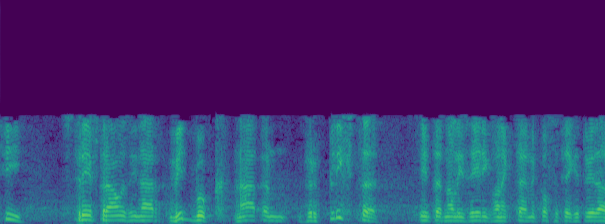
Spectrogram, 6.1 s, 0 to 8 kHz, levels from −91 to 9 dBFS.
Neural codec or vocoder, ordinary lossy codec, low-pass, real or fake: none; AAC, 16 kbps; 7.2 kHz; real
